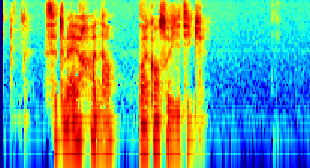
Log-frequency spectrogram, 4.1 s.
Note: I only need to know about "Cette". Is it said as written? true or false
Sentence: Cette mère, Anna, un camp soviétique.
true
